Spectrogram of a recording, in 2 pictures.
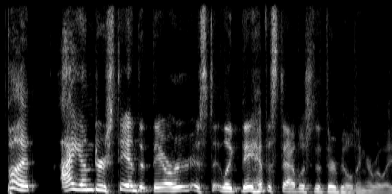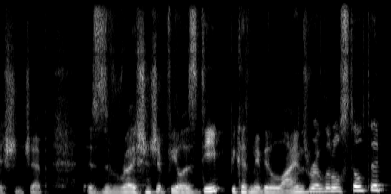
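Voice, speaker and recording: A man co-hosting a fan podcast, talking casually and explaining his views in a conversational way. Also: fairly high pitch. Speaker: podcast co-host. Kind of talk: casual fan discussion of Star Wars.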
